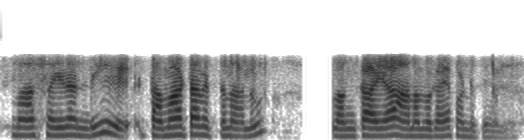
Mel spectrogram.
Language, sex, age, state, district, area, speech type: Telugu, female, 30-45, Andhra Pradesh, Krishna, rural, conversation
